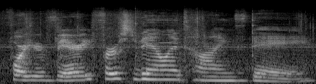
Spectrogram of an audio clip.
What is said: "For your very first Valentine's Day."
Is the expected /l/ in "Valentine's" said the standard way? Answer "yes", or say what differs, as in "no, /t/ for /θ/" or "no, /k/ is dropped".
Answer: yes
